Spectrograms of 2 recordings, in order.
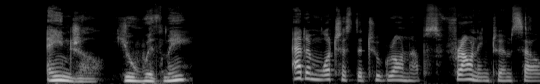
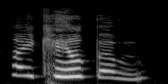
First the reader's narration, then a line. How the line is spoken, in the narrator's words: Aziraphale moans, lowly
